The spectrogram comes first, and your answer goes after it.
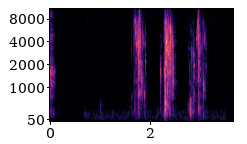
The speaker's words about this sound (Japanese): トプトプトプって、すごくトロトロした音がするでしょ？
